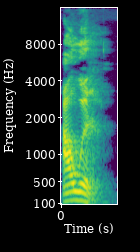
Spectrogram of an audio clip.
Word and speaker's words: hour: Berbeda dengan an hour, meskipun di situ hurufnya h, ya, hour, tapi bacanya adalah hour, ya. Sehingga bunyi awalnya adalah a, ya, huruf hidup, bunyi hidup.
